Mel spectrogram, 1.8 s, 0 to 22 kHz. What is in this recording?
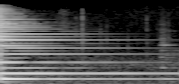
A few notes sampled for demonstration purposes from a portuguese Braguesa guitar ("Viola Braguesa"). The sampled instrument was built by Domingos Machado, a remarkable popular luthier from Tebosa, Braga, in the north of Portugal.
The file name indicates the sampled note.
Recording setup:
Microphone - Behringer B2-Pro Condenser Microphone
Audio interface - LINE 6 TonePort UX2
Software - Cakewalk SONAR
Date: November 2015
